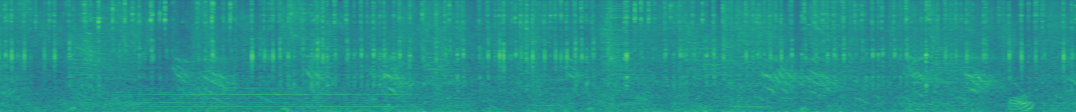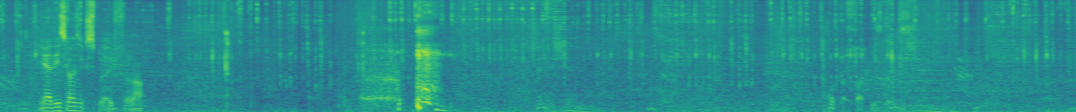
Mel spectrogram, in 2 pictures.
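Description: Magic spells whoosh, crackle and burst in a busy battle.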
